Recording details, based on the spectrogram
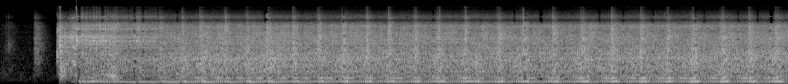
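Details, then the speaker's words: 1996 Polaris Sportsman 400 two-stroke after a top-end rebuild for a blowing head gasket: quick pull, fires straight away and settles into a crisp, even beat. Running normally after repair. "whoa there we have it it's all back together all running good"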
